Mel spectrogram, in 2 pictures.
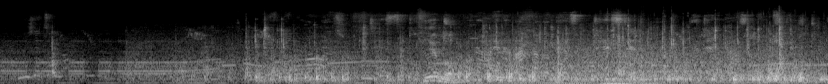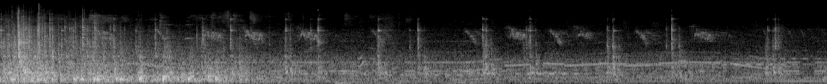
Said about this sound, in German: This is a bohrmaschine with balls.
